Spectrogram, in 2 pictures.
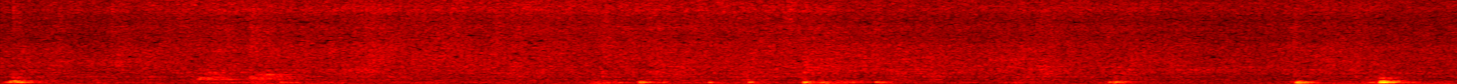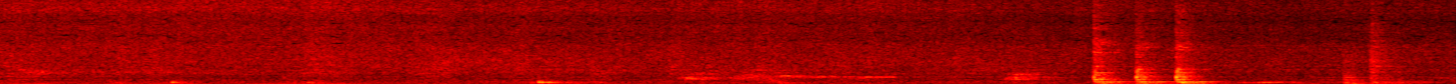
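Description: Onion and garlic sautéing in hot oil in a wok, a steady sizzle with scattered light knocks of a utensil against the pan. A quick run of sharp clatters comes near the end.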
